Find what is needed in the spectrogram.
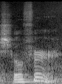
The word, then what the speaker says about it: chauffeur: It's called a chauffeur. Spelled S-C-H-A-U-F-F-E-U-R. Two syllables for the word chauffeur. Spelled C-H-A-U-F-F-E-U-R.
